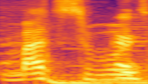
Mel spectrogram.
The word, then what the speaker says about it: Matsumoto: So yeah, I noticed it was Japanese when I tried pronouncing the second one. Is that Matsumoto? Did I get that Yes, right? Matsumoto.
